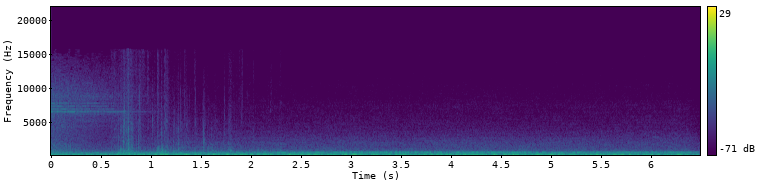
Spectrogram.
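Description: Steady low synthesized drone of a production-logo sound effect: one held tone with a fainter higher partial over a low rumble.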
